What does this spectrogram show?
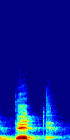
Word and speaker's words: debt: You should not say debit, you should say debt. Debt. D is not pronounced.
